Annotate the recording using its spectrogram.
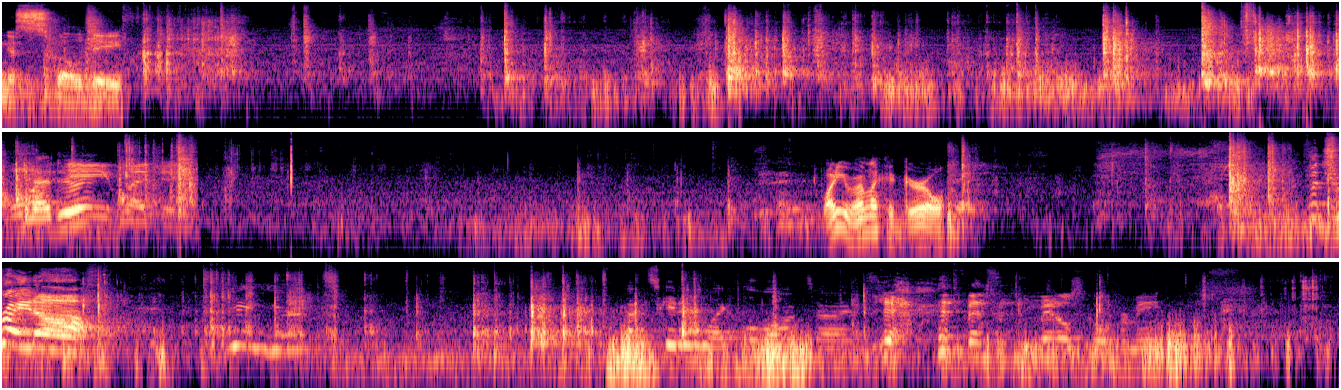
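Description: Skateboard wheels and deck clack and scrape on concrete.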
